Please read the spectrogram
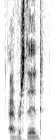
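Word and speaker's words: Ivarstead: How do you say that? – Iverstead. – I said it right.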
